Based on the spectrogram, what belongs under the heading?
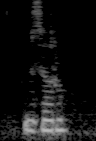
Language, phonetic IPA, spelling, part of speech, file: Polish, [vzur], wzór, noun, LL-Q809 (pol)-wzór.wav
